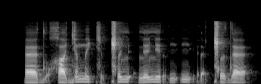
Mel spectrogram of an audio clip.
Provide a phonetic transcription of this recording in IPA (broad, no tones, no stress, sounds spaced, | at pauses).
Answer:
æ d o̰ χ a ɟ ɛ m e c ə̰ ǁ ə lʲ a̰ lʲ a lʲ ɛ ɾ ə̰ nʲ a̰ nʲ æ̰ ɾ æ̰ ǁ ə d æ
